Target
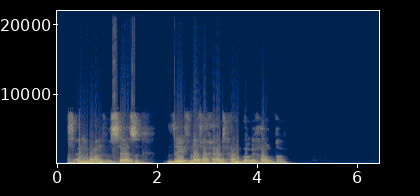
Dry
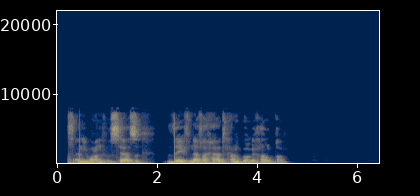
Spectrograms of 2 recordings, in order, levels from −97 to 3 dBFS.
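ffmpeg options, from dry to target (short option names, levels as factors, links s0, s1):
-af "lowshelf=f=180:g=8,aeval=exprs='clip(val(0),-1,0.0794)':c=same,volume=1.33"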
